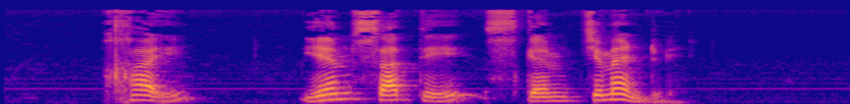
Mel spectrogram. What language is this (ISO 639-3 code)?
wbl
